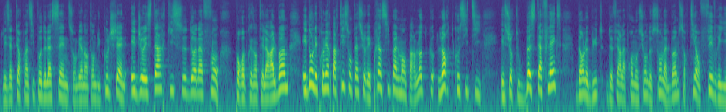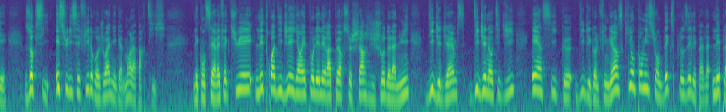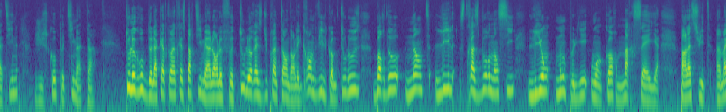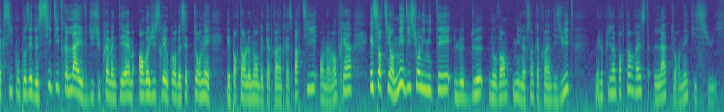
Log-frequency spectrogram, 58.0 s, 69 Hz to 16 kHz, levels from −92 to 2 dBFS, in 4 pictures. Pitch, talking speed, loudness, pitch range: 160 Hz, 185 wpm, -19 LUFS, 140-195 Hz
